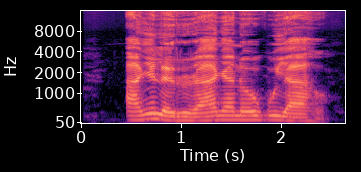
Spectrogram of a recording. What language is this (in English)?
Igbo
